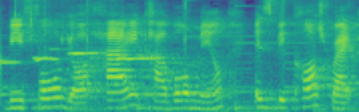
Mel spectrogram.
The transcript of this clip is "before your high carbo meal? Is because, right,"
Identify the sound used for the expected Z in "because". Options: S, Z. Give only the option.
S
